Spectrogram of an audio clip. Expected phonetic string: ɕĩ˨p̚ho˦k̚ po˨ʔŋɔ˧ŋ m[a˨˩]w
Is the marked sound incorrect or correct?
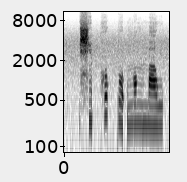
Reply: incorrect: a˧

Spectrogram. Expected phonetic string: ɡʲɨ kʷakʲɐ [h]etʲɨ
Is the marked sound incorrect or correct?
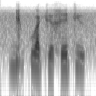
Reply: incorrect: x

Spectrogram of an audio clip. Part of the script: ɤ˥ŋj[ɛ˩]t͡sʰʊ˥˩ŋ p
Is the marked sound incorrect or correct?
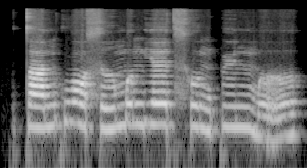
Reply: incorrect: ɛ˥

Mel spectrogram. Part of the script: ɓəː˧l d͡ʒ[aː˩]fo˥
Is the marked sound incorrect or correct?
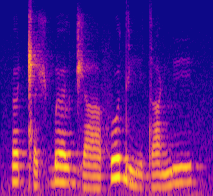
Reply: correct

